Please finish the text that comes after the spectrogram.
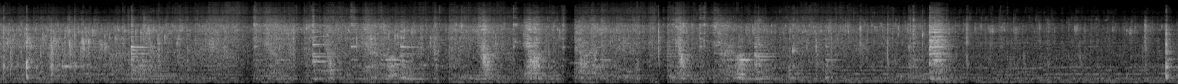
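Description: Chopped green chillies and onion sizzle and crackle in hot oil in a village kitchen, a continuous frying hiss with scraping stirs and light clinks of utensil on pan.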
